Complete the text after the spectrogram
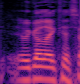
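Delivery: ordinary talk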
